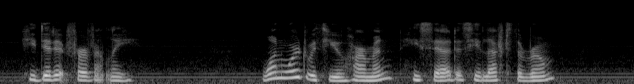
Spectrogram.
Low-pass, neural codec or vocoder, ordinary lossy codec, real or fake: 7.2 kHz; none; Opus, 64 kbps; real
